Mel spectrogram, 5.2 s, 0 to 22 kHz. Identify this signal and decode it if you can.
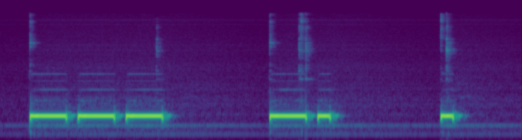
Morse code, heard as a keyed tone, about 10 wpm, spaced as for 6 wpm, 580 Hz. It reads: ONE
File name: 4of5-words-3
